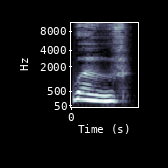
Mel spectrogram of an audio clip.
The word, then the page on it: wove: British English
